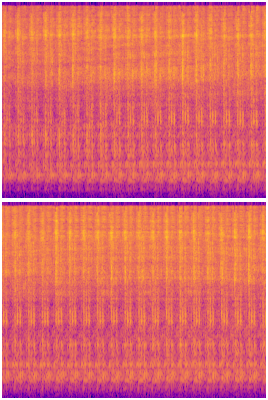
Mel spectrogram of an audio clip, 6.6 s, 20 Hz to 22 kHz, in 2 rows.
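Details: Bing 130/383 uniflow steam engine, first test run after refabricating many parts, on low pressure, water pump not yet working, possible leak: even, regular chuffing about 87 beats a minute with no knocks or stumbles; running healthy.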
